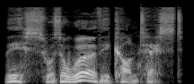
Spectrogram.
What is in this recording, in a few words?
Altmer male good game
